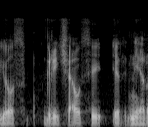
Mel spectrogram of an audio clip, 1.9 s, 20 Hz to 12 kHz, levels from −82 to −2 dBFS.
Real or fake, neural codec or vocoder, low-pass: real; none; 7.2 kHz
